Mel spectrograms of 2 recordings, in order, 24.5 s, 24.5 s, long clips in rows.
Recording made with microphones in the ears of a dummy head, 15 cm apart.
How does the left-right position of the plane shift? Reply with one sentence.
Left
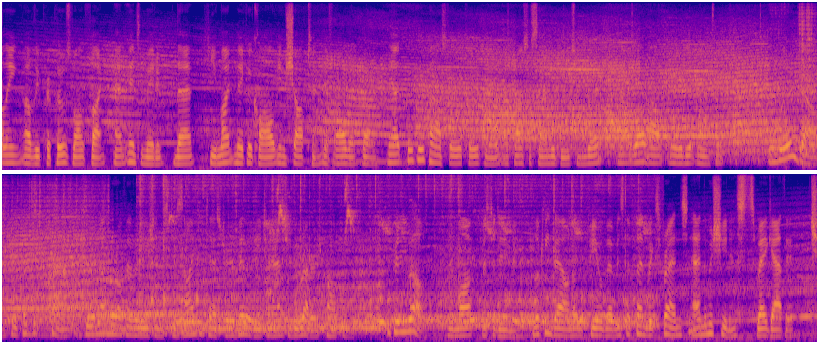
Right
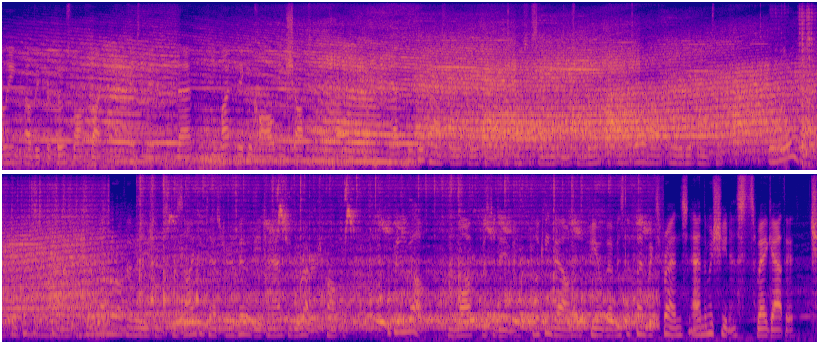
In this clip you hear the plane go from the right side to the left.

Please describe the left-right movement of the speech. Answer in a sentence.
You can hear the speech stay in one place.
